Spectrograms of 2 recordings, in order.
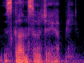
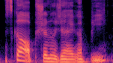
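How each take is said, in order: First: Low, near-whispered aside; hushed repeat. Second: Said in the usual way. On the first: Real, not acted. Teacher repeats the answer to himself, hushed. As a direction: drop it almost to a whisper.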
